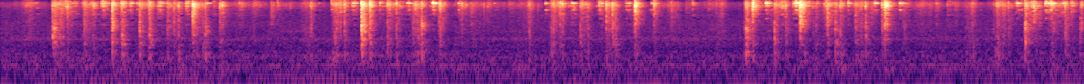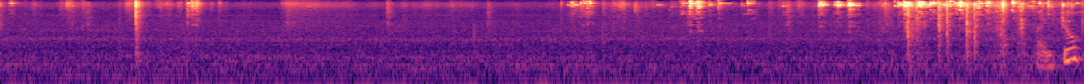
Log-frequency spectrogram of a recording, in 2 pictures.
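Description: Tarot cards are drawn and shuffled by hand, giving soft papery patter and flicks in irregular bursts, close and fairly quiet against a steady background hiss.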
